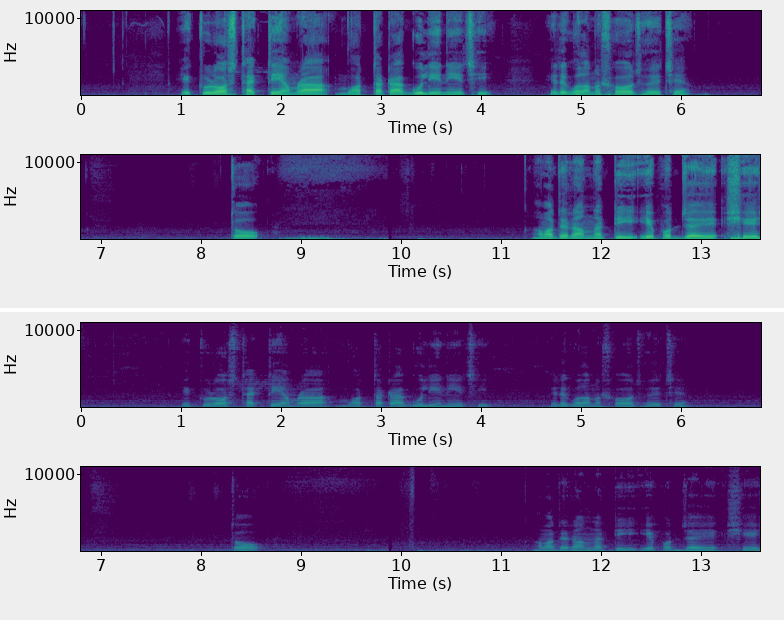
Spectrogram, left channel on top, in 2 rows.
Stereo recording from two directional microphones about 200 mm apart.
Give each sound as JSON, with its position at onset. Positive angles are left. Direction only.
{"t": 1.0, "sound": "speech", "side_deg": 55}
{"t": 8.3, "sound": "speech", "side_deg": 50}
{"t": 11.2, "sound": "speech", "side_deg": 45}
